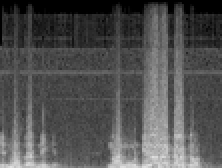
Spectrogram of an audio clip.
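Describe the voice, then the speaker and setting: A man's voice: extremely high pitch, fast talker, pushed and bright, slight background noise, low-quality recording. An actor playing a bumbling, talkative male shop worker who rambles and pleads under police questioning, in old film comedy style. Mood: pleading. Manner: rambling, evasive and pleading, comic patter. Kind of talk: 1950s film comedy acting.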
